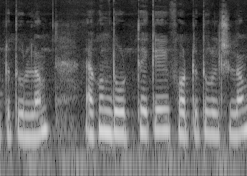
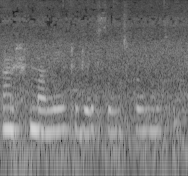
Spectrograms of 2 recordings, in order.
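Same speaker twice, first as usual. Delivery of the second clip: speaking softly; 6 dB quieter than usual. Real, not acted. Vlogger whispering distance from sleeping relatives, speaking softly. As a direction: keep it down so the sleepers aren't disturbed. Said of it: "একটু আস্তে আস্তে কথা বলছি".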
